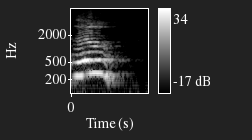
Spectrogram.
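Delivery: loud, high groan of irritation; exasperated groan. Retold or imitated. Acting a sudden mood swing at people, exasperated groan. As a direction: groan loudly as if fed up.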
